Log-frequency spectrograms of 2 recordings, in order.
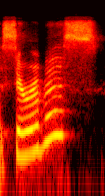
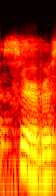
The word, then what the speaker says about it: Cerberus: Is it Cerebus? Yeah, yeah, yeah. You know? Like maybe we could have Cerebus? No, Cerberus, you got it.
